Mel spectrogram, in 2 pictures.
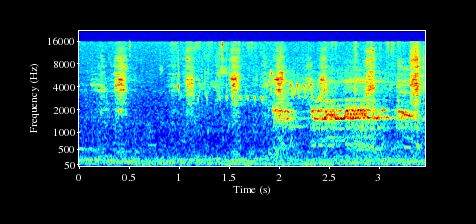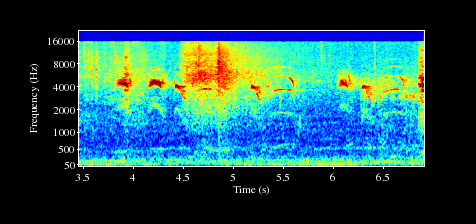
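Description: Birds chirping, with many short arching calls from about four seconds in, over a faint steady low hum.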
